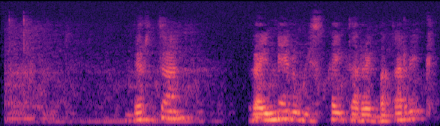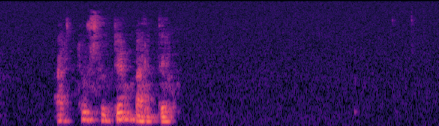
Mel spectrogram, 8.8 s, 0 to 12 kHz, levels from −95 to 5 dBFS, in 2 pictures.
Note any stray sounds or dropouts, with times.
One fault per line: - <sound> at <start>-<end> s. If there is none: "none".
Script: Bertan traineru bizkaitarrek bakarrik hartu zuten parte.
none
